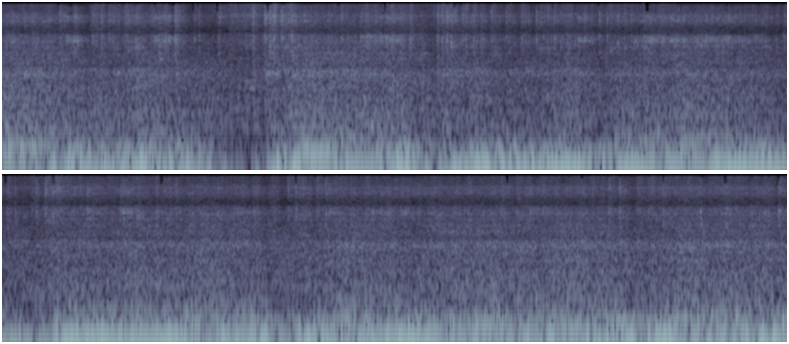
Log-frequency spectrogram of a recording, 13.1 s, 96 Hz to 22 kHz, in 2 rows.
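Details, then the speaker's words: 1968 M151A1 military jeep engine, newly started on the lift and still needing a fuel pump and carburetor rebuild: a deep, even note that rises and falls cleanly with throttle, with no knocks or rattles; running well. "I think that's proof of concept it's getting a little hazy in here I guess I'm definitely happy with it it sounds good"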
